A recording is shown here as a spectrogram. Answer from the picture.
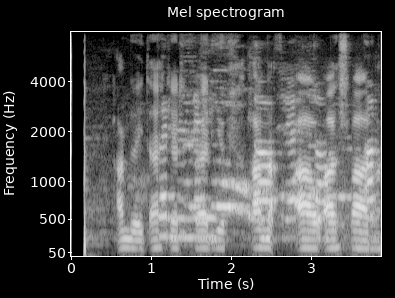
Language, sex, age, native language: Icelandic, male, 12, Icelandic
